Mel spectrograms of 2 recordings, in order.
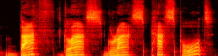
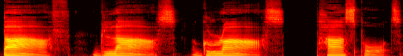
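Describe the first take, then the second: First: Bath, glass, grass, passport with short 'a' as in cat. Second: Bath, glass, grass, passport with long 'ah', each falling. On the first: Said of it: "where some people say". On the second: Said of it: "has a longer R, A sound". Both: Shown as a demonstration.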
